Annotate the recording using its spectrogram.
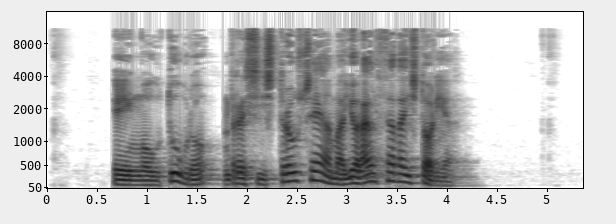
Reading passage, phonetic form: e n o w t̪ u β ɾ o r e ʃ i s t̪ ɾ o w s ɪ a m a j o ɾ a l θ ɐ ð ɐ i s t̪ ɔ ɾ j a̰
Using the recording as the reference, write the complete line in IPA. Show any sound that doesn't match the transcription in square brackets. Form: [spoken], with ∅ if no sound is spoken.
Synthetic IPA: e [ŋ] o w t̪ u β ɾ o r e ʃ i s t̪ ɾ o w s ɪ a m a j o ɾ a l θ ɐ ð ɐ i s t̪ ɔ ɾ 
